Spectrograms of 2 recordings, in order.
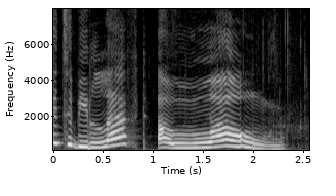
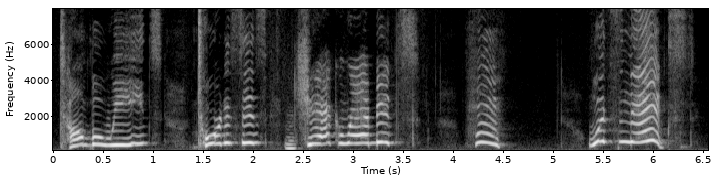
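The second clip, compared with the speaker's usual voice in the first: grumpy; 8 semitones higher than usual. A narrator's reading. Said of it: "said Hank".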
